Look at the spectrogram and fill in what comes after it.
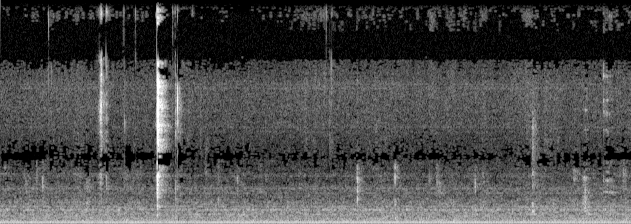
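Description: Quiet chewing and mouth sounds of a person eating, with a few faint scattered clicks, the sharpest about two seconds in, over a steady low hum.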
